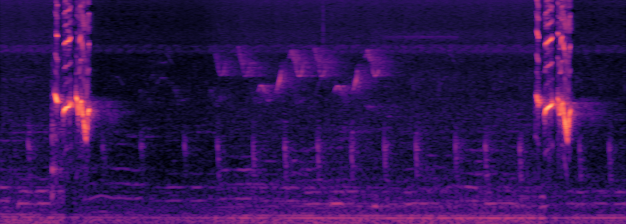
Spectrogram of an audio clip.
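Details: Two short, loud bursts from a sooty-headed bulbul, a call for luring bulbuls, about five seconds apart: each a fast, bubbly, descending phrase, with faint high chirps and soft ticking filling the quiet gap.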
